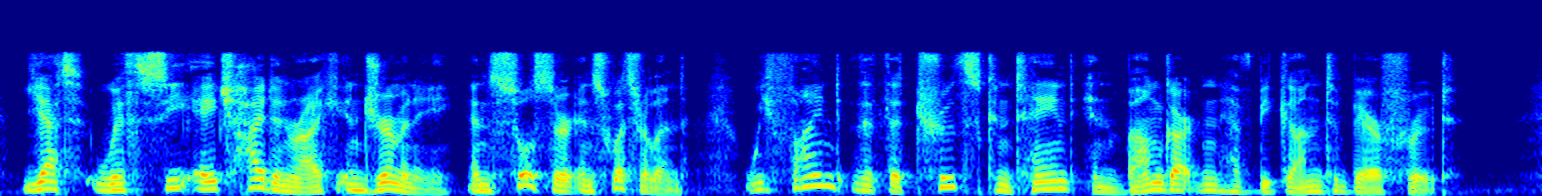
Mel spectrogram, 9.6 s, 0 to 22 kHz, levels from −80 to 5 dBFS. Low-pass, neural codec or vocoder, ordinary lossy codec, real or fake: 7.2 kHz; vocoder, 44.1 kHz, 80 mel bands, Vocos; AAC, 48 kbps; fake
